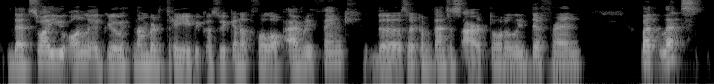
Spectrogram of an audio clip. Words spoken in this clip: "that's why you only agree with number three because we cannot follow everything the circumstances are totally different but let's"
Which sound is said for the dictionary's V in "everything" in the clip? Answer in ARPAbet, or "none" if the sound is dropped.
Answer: V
